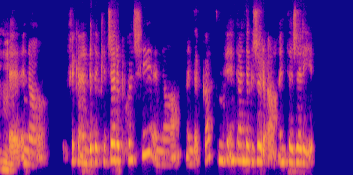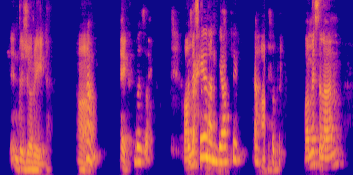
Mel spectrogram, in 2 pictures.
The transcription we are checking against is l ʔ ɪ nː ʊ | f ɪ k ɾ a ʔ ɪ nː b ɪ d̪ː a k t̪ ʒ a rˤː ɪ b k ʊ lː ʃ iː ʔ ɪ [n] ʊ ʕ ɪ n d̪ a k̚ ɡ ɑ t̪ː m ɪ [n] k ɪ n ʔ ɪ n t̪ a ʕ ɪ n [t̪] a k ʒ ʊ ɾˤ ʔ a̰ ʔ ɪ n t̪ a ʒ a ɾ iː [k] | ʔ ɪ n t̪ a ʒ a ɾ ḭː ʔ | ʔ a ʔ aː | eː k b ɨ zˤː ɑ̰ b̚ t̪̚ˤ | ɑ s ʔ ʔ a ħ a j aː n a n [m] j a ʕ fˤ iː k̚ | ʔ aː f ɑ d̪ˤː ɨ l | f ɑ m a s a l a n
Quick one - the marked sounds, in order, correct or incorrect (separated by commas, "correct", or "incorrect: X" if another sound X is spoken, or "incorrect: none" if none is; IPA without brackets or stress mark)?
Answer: incorrect: nː, incorrect: m, incorrect: d̪, incorrect: ʔ, incorrect: b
